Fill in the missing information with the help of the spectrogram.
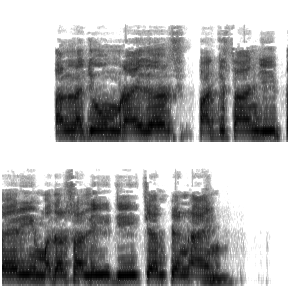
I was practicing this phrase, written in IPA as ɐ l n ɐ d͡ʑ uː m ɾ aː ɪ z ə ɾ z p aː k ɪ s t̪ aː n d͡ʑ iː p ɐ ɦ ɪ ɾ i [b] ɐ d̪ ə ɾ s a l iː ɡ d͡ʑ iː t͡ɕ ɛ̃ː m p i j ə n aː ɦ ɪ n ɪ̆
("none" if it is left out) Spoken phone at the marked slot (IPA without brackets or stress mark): m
